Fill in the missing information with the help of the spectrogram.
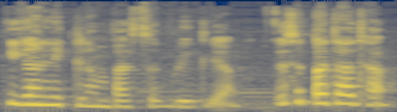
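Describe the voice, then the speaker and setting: A woman's voice: high-pitched, expressive, fairly quick, mellow. A woman narrating a fan fiction story aloud in a casual storytelling manner, mixing in English words.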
